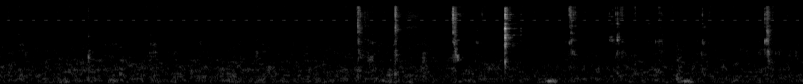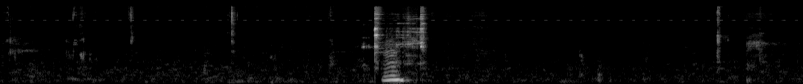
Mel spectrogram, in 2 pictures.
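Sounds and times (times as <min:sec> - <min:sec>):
wet chewing mouth clicks: 0:05.6 - 0:09.5.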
